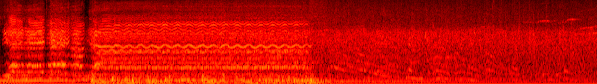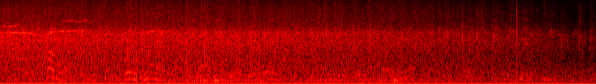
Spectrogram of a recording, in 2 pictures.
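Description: Carnival coro (choir) holding a final chord with vibrato, which ends about six seconds in. A theatre audience then applauds and cheers in a steady patter that slowly dies down.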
